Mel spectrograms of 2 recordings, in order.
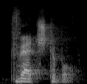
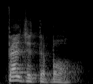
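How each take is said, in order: First: Said in the usual way. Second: "Vegetable" in four even syllables; veh-jeh-tuh-bul for "Vegetable", evenly weighted; equal syllable stress. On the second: Shown as a demonstration. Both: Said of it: "each syllable gets equal stress".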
